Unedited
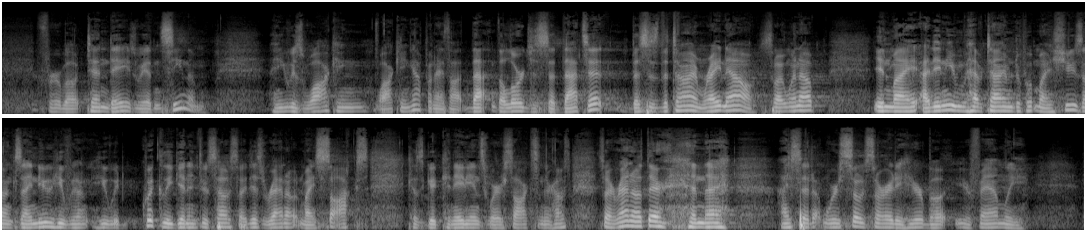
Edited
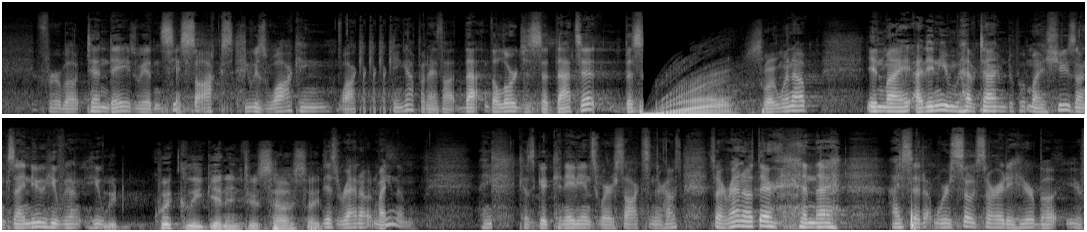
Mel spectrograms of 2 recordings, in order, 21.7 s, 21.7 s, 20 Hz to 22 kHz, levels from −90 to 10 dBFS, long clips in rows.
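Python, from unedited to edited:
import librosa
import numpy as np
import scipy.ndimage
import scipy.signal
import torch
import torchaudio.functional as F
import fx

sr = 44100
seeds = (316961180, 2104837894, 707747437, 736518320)

y = fx.edit(x, sr, fx.swap(start_s=1.74, length_s=1.06, other_s=13.92, other_length_s=0.69),
    fx.stutter(start_s=3.88, slice_s=0.1, count=4),
    fx.tape_start(start_s=6.47, length_s=1.51),
    fx.clip_gain(start_s=10.0, length_s=0.29, db=-7.5),
    fx.speed_span(start_s=11.91, length_s=1.38, speed=0.63), tone=tone)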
